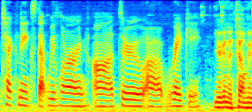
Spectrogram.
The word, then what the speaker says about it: Reiki: You're going to tell us some of the techniques that you use in Reiki, and did I pronounce that correctly?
